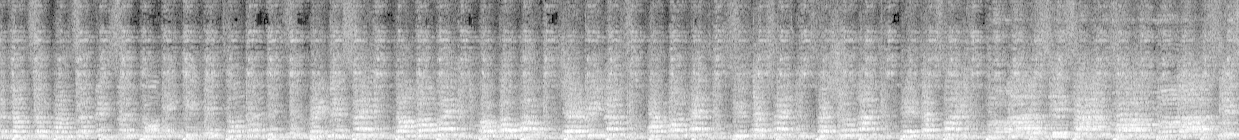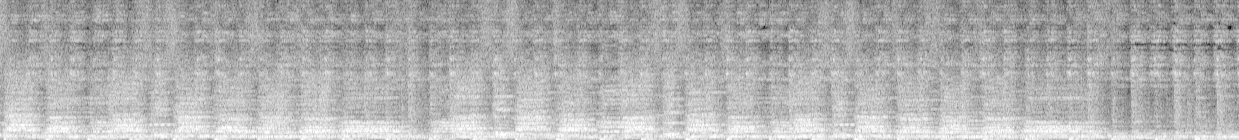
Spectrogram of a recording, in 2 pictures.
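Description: A children's choir singing in unison over a backing track with a steady beat and jingle bells.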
